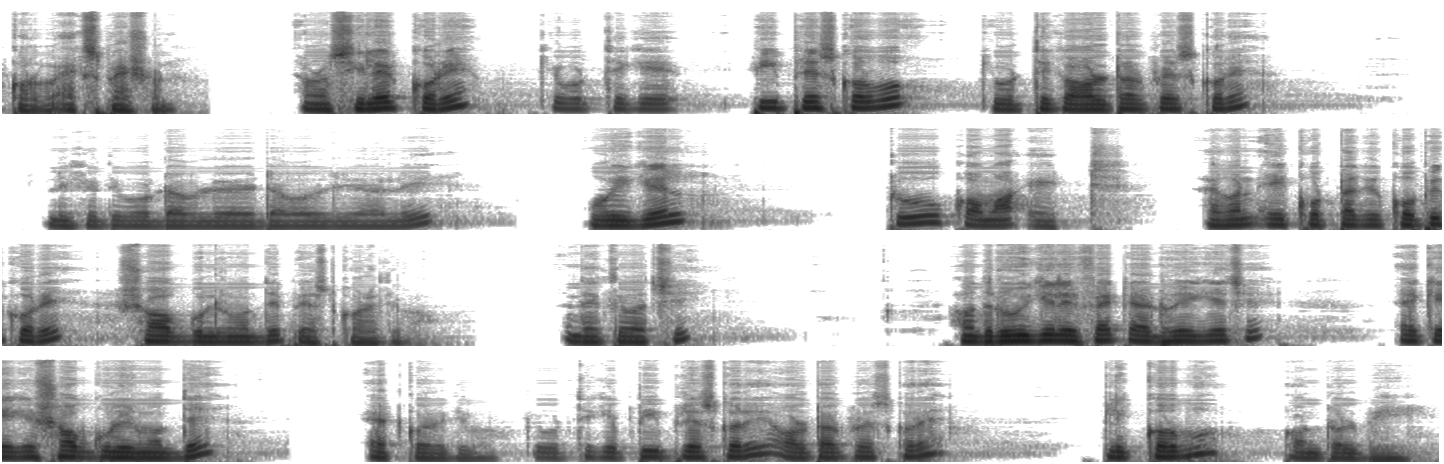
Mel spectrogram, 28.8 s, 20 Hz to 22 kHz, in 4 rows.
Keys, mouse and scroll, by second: 1.1 click, 1.5 click, 3.8 p, 4.5-5.2 scroll down 1, 5.4 alt+click, 7.9-12.9 typing, 13.3 click, 14.2 right click, 15.3-20.4 drag, 24.6 p, 27.0 alt+click, 28.6 ctrl+v.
